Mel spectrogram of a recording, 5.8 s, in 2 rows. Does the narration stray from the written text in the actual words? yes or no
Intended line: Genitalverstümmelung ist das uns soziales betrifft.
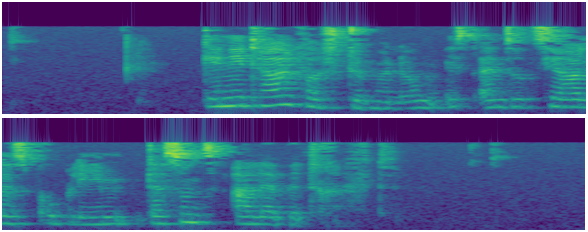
yes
